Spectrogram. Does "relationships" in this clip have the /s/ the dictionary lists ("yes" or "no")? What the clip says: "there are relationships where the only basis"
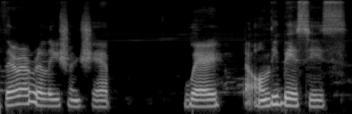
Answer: no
